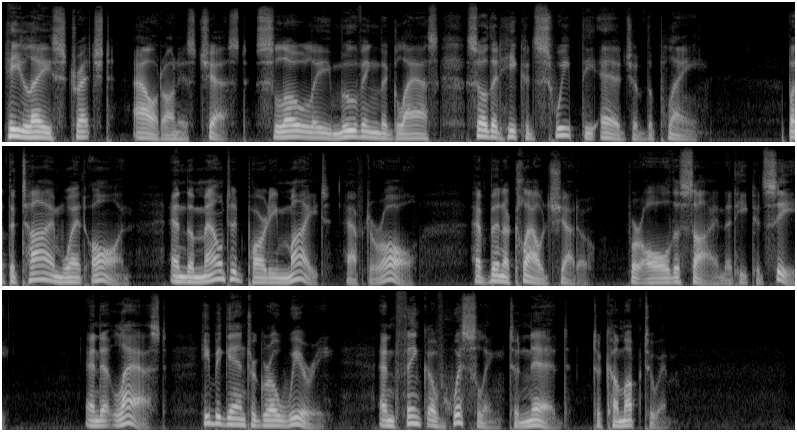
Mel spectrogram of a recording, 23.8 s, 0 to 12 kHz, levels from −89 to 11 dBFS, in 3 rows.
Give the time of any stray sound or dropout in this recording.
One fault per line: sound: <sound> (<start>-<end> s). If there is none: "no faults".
no faults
